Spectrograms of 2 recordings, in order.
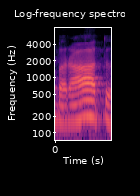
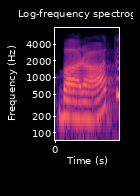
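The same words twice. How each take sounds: First: बारात with a short first vowel, "ba-raat"; correct बारात. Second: बारात with a long first vowel, "baa-raat"; mispronounced बारात. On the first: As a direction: clip the first a in बारात, stretch the second. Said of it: "शुद्ध होता है". (बारात का पहला स्वर छोटा, "बरात") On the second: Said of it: "अशुद्ध रूप आ गए". (बारात में पहला आ लंबा, "बा-रात") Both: Shown as a demonstration.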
